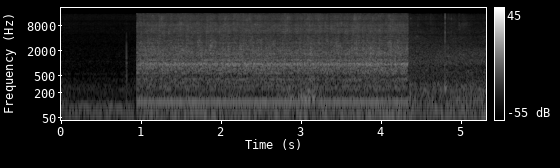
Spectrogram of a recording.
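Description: A washing machine drum churns and sloshes laundry.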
